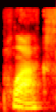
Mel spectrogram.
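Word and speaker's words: PLACS: all right so the Plax concept and it's pronounced plaqu like plaques on the wall um and the reason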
